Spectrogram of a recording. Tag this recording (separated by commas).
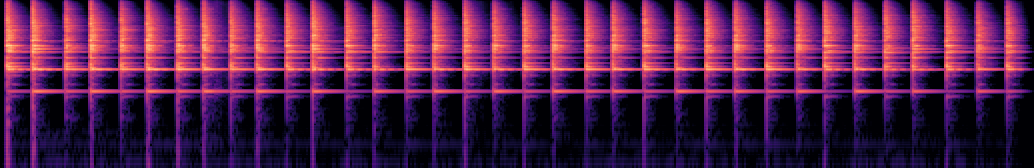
Bell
